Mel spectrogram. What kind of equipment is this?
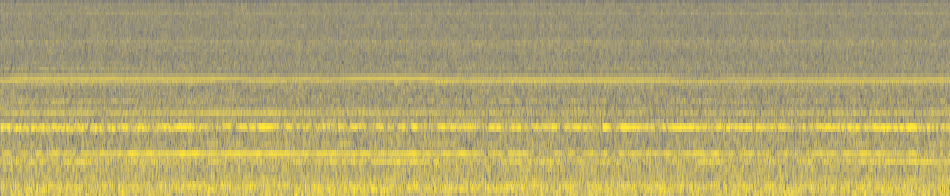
pump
